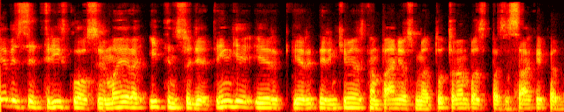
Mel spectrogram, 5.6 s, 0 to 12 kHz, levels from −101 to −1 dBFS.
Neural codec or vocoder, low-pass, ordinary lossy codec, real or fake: none; 10.8 kHz; AAC, 48 kbps; real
